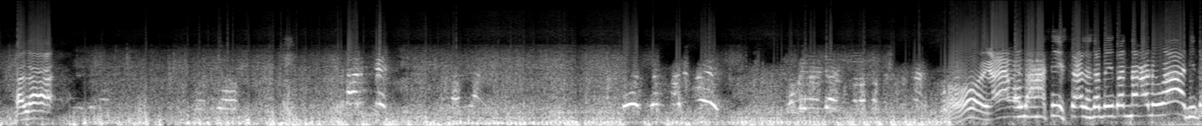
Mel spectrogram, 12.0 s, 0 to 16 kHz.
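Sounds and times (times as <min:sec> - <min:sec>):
wind rushing over microphone: 0:00.0 - 0:10.5
low engine rumble: 0:00.0 - 0:12.0.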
